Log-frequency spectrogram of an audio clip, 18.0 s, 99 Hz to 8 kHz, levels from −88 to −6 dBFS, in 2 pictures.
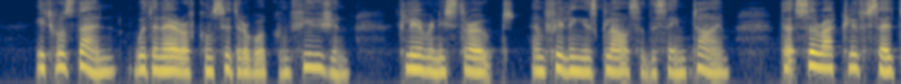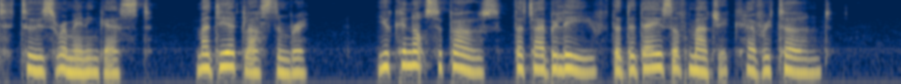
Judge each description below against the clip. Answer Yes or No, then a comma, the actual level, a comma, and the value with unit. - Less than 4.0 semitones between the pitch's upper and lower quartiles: Yes, average, 3.3 semitones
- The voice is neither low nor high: No, high, 205 Hz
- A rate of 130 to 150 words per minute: Yes, average, 145 wpm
